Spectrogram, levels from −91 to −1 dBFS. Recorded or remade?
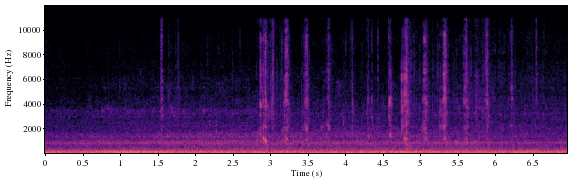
recorded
